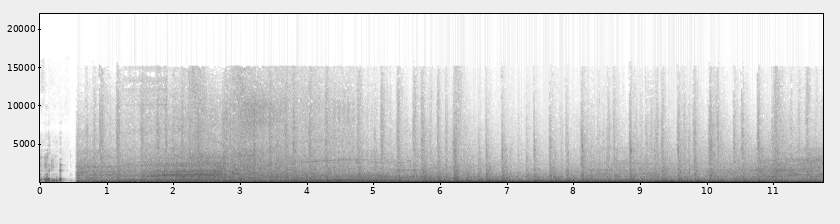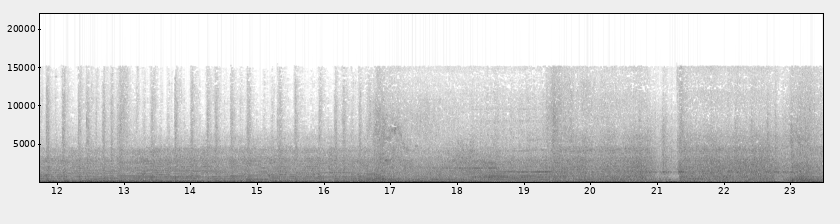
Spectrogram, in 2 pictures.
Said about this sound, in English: Here's the lads playing the drums on me car.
